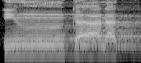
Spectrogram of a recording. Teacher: نون ساکن کے بعد حروف اقوا میں سے کاف آ رہا ہے، لہذا یہاں غنہ کر کے پڑھیں گے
